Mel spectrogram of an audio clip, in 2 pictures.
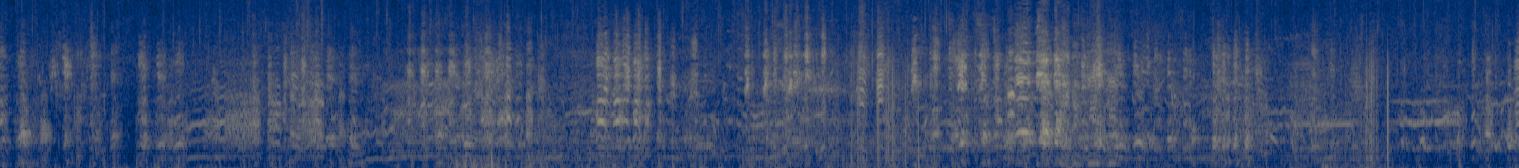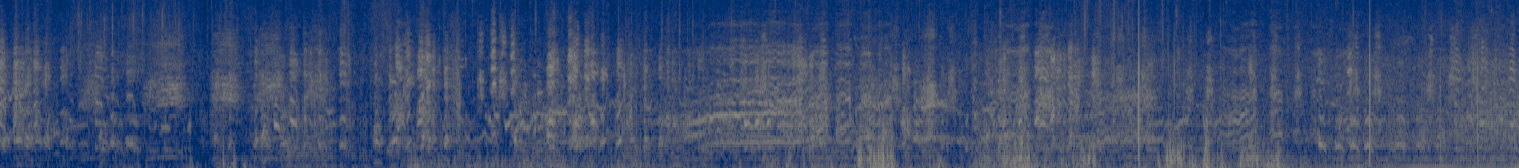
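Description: A mixed flock of domestic chickens and ducks calling and clucking while they feed, with frequent short clicks of pecking.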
